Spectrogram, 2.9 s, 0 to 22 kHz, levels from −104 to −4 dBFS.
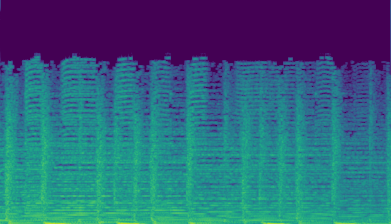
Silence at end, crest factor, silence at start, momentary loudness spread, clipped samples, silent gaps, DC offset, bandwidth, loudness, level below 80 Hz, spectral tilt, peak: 0 s; 14 dB; 0 s; 7 LU; under 0.1%; none; under 0.1%; 16.5 kHz; -26 LUFS; -28 dBFS; -3.5 dB/octave; -10 dBFS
